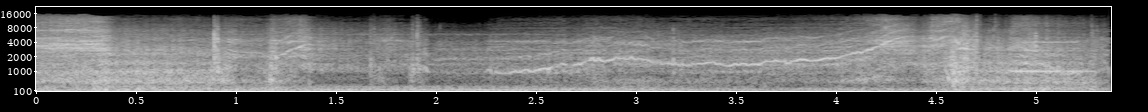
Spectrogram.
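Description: Tyres crunch and skid on loose dirt.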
